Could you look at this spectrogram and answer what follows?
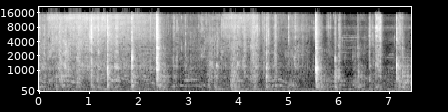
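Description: Gongura fish curry with ground spices is stirred in a pan, with scraping spoon strokes and sharp clinks against the metal over a soft steady sizzle, close and fairly quiet.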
